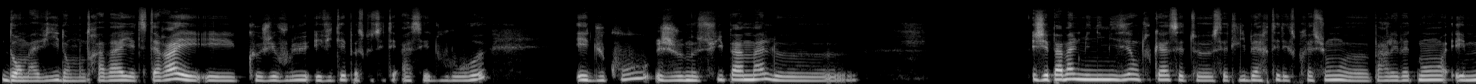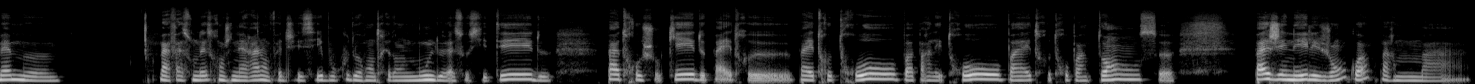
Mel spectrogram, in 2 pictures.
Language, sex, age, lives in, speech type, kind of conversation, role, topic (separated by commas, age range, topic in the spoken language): French, female, 30-34, France, conversation, advice, user, Comment rester moi-même quand la pression sociale me pousse à changer ?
